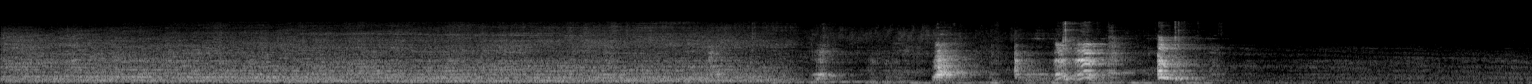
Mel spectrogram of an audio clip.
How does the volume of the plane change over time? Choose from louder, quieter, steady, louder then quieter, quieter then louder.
quieter.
